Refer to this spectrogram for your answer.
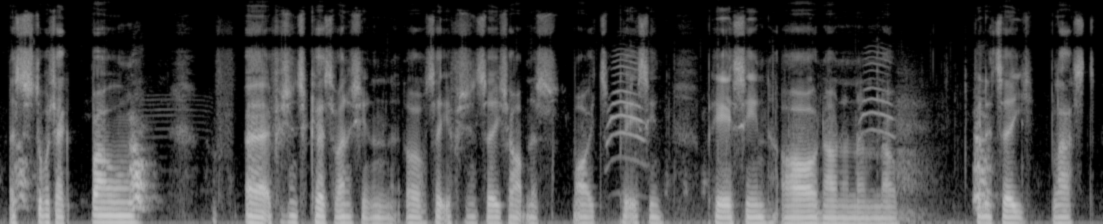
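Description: A man's voice: fairly low pitch, slight background noise. A man hosting a let's-play video, muttering to himself and swearing in exasperation as he plays. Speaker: gaming video host. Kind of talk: let's-play game commentary.

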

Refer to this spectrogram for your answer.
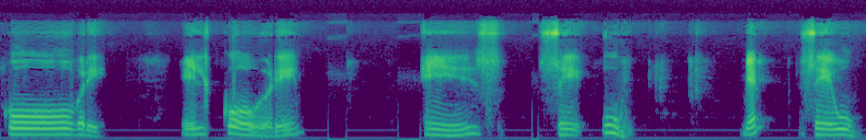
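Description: A man's voice: fairly high pitch, very slow, vocal fry, long pauses, dark tone, no echo. A man teaching an online chemistry lesson, patient and repetitive, checking in with his students as he writes. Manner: patient, repeats words, asks rhetorical checks.

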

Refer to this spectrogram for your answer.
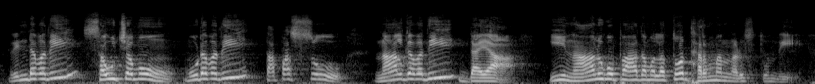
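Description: High-voiced man preaching a spiritual discourse. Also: a bit bright. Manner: preaching, rhetorical questions answered himself, drawn-out emphatic lists. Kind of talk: Telugu religious discourse on the Bhagavatam.

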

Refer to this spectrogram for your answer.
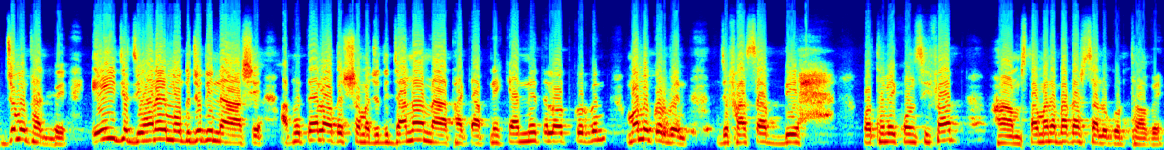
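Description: A man's voice: high voice, poor audio. A man teaching Quran recitation rules in Bengali, explaining step by step and putting questions to his students. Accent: Bangladeshi Bengali. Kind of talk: tajweed lesson, spoken explanation.

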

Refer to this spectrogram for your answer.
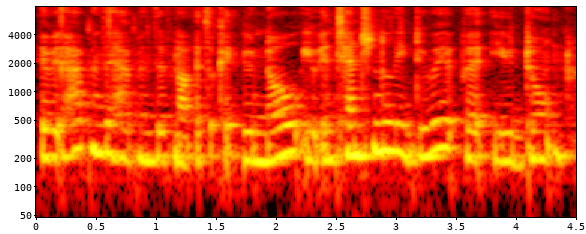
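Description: A young woman whispers into her phone camera late at night at home, speaking at an ordinary, middle pitch. She sounds nervous and rambles, trailing off and restarting her thoughts as she talks. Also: steady tone, brisk, warm tone. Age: 20s. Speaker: vlogger. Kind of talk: late-night confessional vlog.

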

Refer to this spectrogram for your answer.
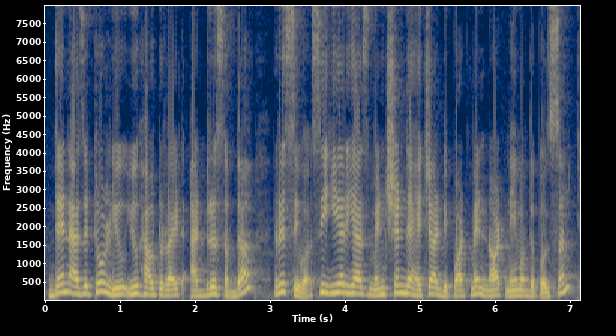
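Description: A man's voice: on the high side, animated, moderate pace, darkish tone. A man teaching an exam-prep lesson over slides, explaining step by step and repeating key points for students. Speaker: English teacher.

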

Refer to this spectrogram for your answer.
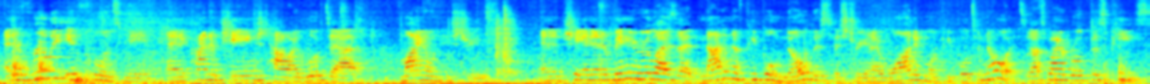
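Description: A woman's voice: mid-range voice, brisk. A young woman from the Marshall Islands, raised in Hawaii, chatting with students and asking them questions while leading a poetry workshop, recorded by a far camera. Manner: chatty, asks the class questions. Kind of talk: casual classroom talk to students. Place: school classroom, indoors. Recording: echoey classroom with background noise.

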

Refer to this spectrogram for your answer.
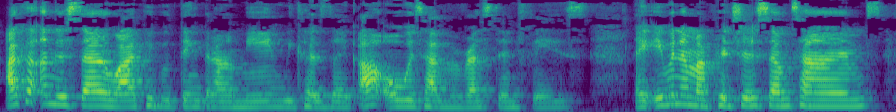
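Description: Indoors in her bedroom, a twenty-something vlogger speaks to the camera in a mid-range voice, fairly quickly. She's casual yet blunt and outspoken, and she talks with animated hand movements.

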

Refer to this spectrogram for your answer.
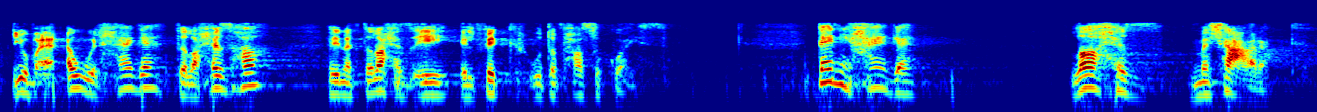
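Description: A man's voice: mid-range voice, husky, long reverb tail, dull audio. A male priest with an Egyptian accent, preaching an emphatic sermon full of rhetorical questions. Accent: Egyptian Arabic. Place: church.

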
